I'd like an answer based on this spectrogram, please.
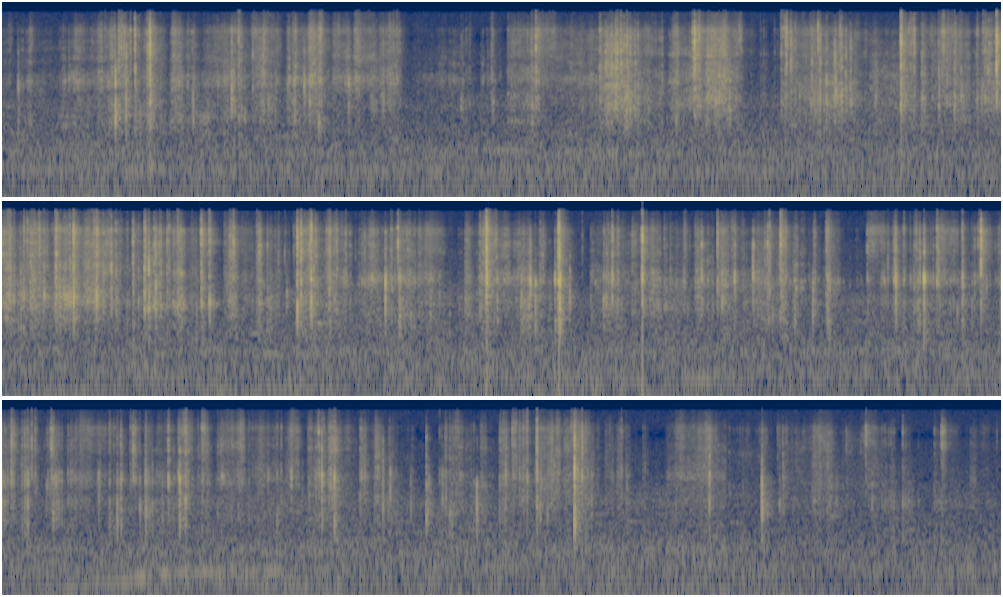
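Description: Origami paper rustling and crinkling as hands fold and crease it, in irregular crisp rustles and small taps with brief pauses.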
